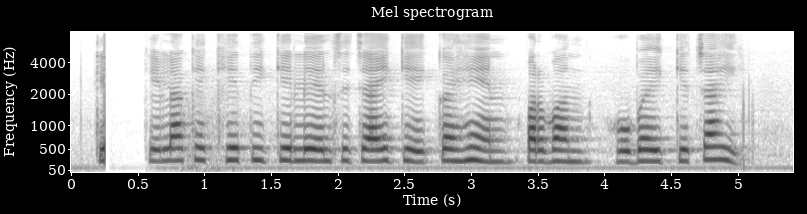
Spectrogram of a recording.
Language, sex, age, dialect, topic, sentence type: Maithili, female, 25-30, Bajjika, agriculture, question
